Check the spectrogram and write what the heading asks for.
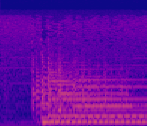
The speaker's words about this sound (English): I've got my funny ground hum again tonight.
